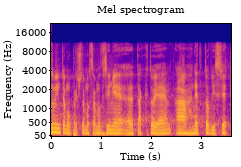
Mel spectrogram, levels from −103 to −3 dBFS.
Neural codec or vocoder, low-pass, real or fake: none; 10.8 kHz; real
